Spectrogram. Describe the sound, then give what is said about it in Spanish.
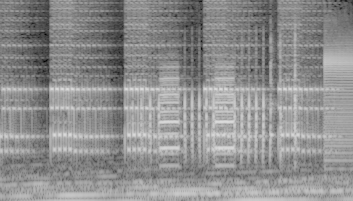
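A phone call rings through the in-car system of a BMW iX: a loud electronic ringtone repeating in several patterned bursts, with no talk over it. “le voy a llamar por teléfono desde el BMW iX.”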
